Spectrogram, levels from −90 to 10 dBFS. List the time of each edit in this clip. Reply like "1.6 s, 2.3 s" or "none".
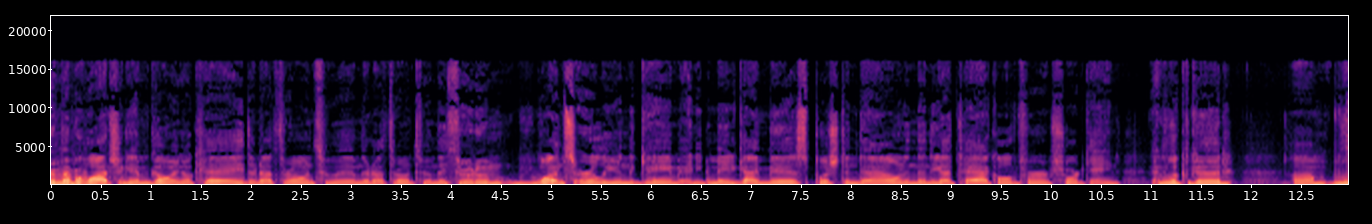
6.6 s, 10.8 s, 11.4 s

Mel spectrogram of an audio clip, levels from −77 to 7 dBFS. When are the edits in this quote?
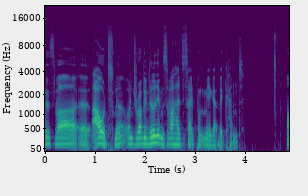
2.8 s

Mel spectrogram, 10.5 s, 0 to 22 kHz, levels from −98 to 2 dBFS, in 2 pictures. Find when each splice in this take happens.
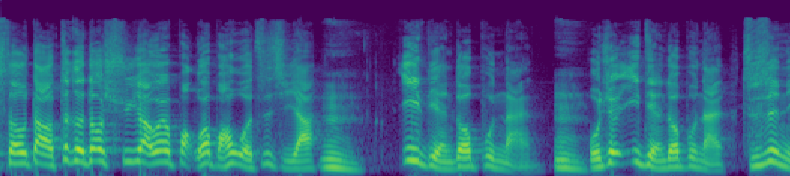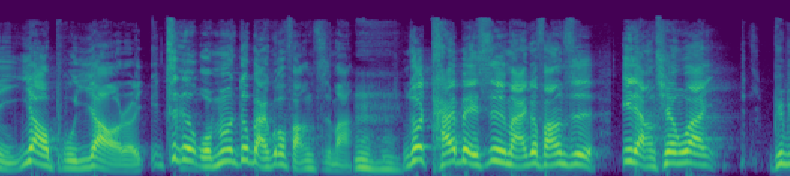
4.9 s, 9.3 s

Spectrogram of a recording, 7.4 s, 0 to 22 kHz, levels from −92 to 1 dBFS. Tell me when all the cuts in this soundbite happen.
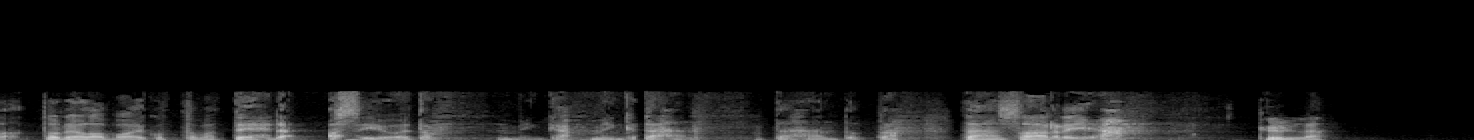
1.1 s, 3.2 s, 4.6 s

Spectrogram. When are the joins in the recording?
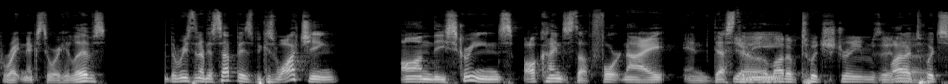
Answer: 2.1 s, 2.8 s, 5.9 s, 8.0 s

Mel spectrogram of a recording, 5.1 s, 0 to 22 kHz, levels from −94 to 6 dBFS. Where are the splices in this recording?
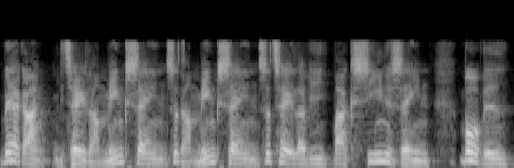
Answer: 1.8 s, 3.3 s

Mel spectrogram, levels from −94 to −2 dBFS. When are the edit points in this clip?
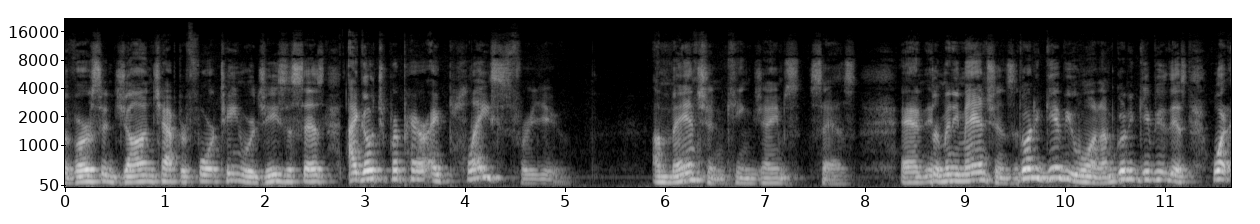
2.7 s, 8.7 s, 9.5 s

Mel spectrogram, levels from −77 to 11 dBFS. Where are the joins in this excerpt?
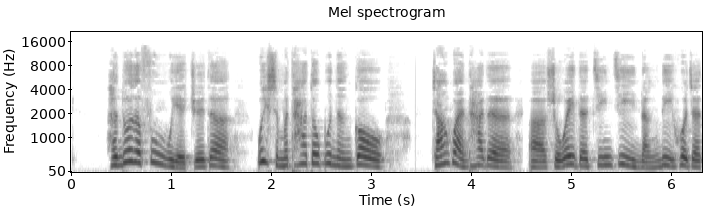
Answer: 4.5 s

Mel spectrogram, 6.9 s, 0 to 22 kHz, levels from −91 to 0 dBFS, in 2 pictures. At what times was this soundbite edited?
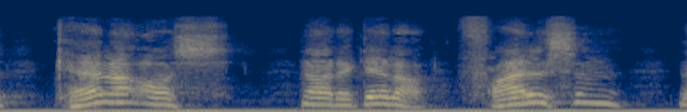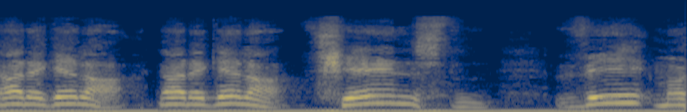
1.5 s, 4.2 s

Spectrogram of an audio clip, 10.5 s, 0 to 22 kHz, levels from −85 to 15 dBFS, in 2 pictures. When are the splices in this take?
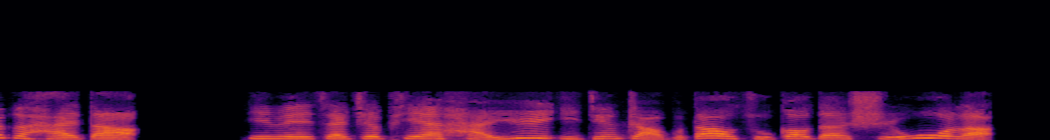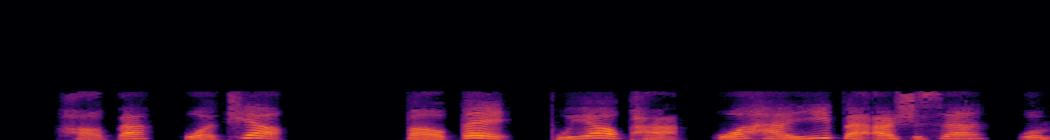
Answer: none

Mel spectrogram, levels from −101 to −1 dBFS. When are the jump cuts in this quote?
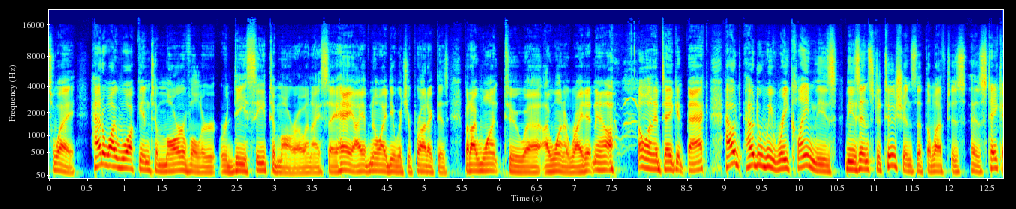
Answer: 10.6 s

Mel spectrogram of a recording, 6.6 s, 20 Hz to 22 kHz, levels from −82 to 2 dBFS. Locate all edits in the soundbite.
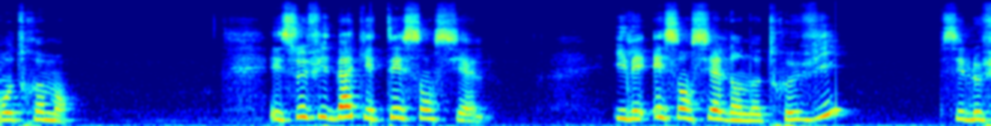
none

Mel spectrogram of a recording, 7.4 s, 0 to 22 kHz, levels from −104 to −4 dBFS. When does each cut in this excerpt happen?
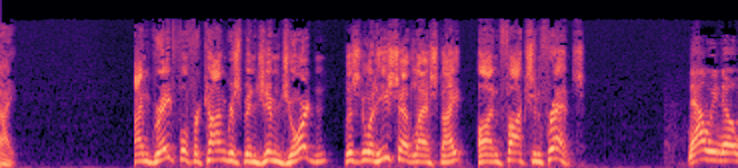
3.4 s, 4.7 s

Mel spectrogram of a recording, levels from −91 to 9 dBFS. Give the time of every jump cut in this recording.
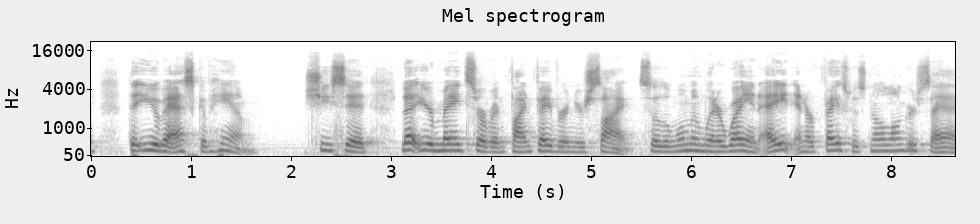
none

